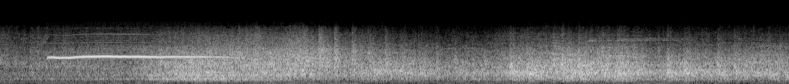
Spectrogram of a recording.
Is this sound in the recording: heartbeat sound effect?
no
